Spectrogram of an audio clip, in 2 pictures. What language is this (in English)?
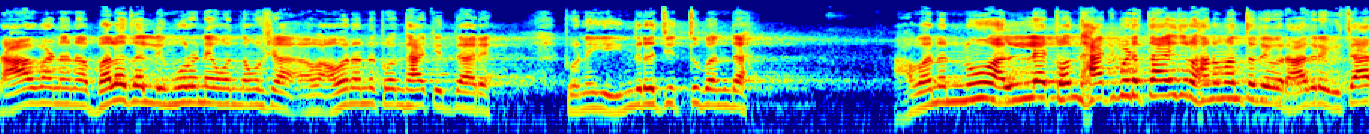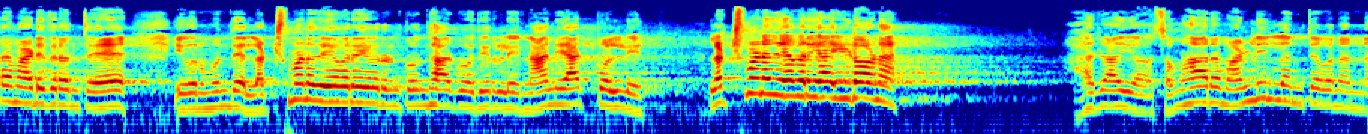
Kannada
